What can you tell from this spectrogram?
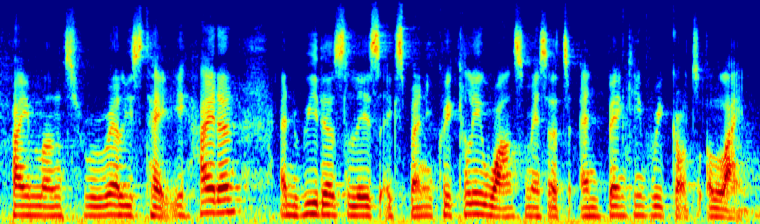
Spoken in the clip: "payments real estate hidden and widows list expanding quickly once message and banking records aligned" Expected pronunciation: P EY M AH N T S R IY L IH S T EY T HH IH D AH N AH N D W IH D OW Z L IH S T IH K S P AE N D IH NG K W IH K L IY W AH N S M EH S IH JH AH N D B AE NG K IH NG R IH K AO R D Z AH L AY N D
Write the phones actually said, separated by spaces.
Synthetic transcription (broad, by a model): P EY M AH N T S R IY L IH S T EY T HH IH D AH N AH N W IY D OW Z L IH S IH K S P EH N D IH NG K W IH K L IY W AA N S M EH S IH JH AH N B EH NG K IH NG R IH K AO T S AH L AY N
